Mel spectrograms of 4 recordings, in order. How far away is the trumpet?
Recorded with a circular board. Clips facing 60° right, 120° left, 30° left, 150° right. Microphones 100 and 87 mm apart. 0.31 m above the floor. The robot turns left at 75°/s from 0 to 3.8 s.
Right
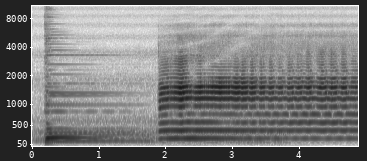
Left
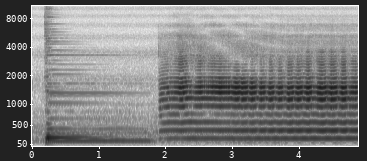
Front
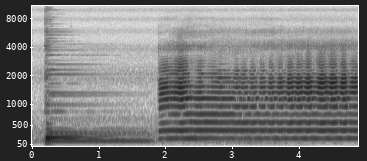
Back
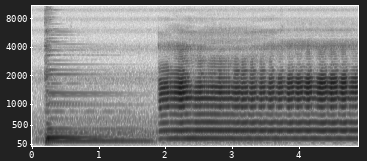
About 0.5 m.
